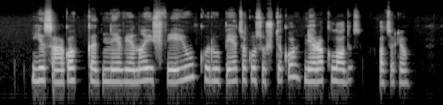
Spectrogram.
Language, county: Lithuanian, Kaunas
